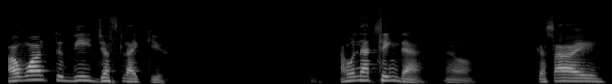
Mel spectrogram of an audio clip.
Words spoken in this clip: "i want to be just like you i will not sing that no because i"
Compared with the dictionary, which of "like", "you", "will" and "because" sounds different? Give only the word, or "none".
because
